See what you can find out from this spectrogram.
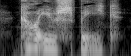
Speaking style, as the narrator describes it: said the boy sharply

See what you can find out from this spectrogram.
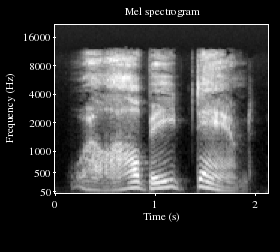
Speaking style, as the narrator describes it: he gasped

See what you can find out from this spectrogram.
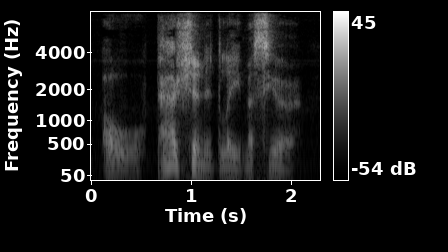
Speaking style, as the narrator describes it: repeated the falconer, with an accent of bitter regret, and a sigh that was the funeral oration of Fouquet

